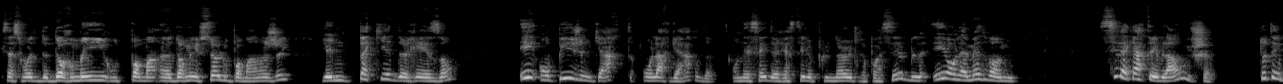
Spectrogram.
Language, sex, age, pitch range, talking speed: French, male, 30-49, 160-265 Hz, 240 wpm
